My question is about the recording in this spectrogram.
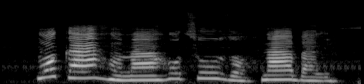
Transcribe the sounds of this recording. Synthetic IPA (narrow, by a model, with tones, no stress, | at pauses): ŋʷɔ˦ka˦a˦ɦʊ˨na˨a˨ɦʊ˦tʊ˦zɔ˨na˦a˦ba˨lɪ˨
